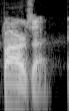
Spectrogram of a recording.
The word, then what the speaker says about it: Farzad: It's pronounced Farzad. It's a Farzad. Super Persian name.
